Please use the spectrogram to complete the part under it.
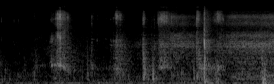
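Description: Someone eats snacks, a few faint crunching bites and small crackles scattered over a quiet background.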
